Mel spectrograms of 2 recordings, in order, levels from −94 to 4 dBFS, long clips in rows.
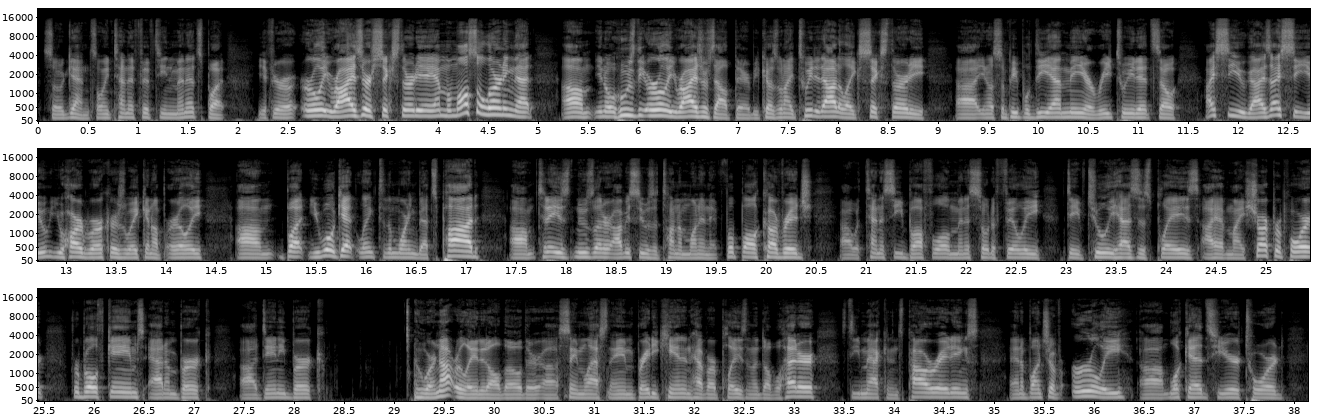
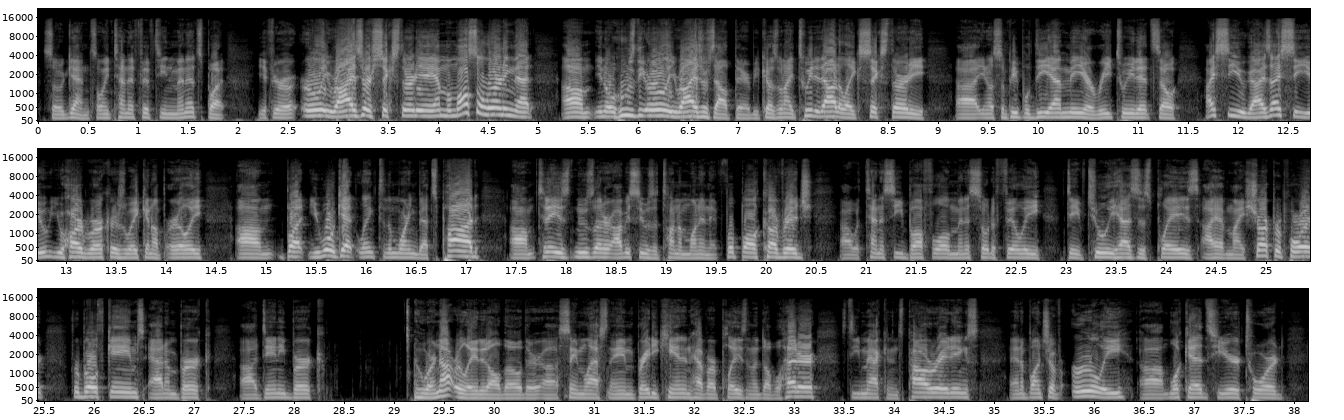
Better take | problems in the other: first | distortion; slight; 10 dB below the speech

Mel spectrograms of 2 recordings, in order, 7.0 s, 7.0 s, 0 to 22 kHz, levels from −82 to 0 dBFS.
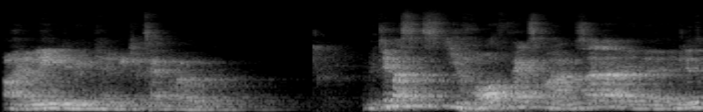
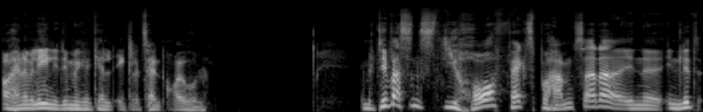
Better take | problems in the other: second | off-mic speech; far // room echo; strong; dies away in 1.4 s

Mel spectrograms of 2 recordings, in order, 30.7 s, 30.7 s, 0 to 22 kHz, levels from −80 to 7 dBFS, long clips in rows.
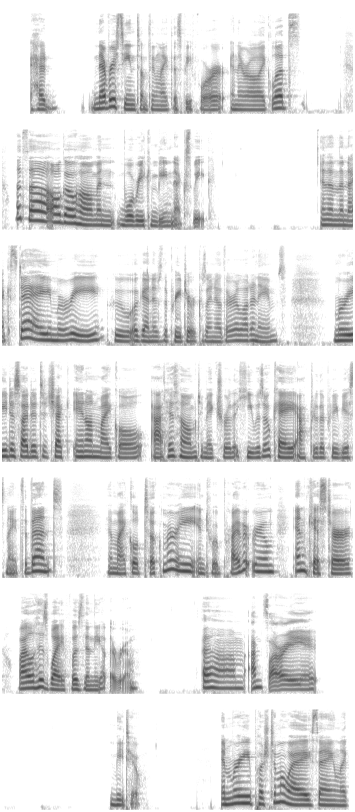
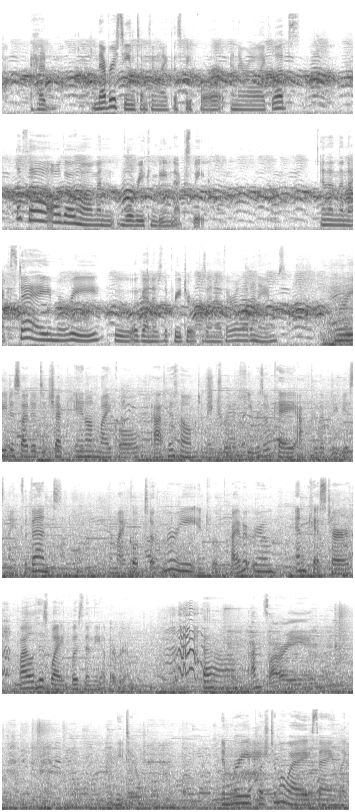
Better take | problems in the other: first | animal sounds; very loud; throughout; as loud as the speech

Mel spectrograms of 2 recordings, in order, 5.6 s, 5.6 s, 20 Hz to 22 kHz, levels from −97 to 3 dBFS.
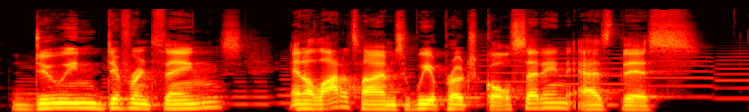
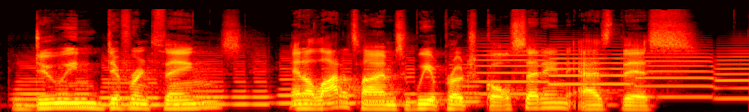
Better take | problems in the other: first | background music; loud; throughout; 9 dB below the speech; faint in the first

